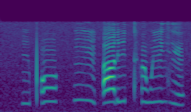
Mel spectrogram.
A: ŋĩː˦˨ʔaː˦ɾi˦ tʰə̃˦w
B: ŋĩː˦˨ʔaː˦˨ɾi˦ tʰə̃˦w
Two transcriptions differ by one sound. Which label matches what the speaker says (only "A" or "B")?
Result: A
